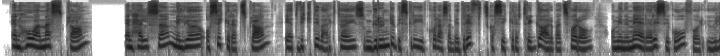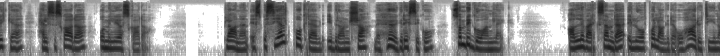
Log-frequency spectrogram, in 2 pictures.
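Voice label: e-learning, norwegian, female; e-laering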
